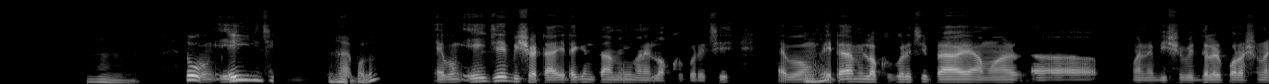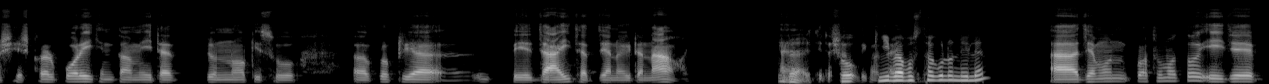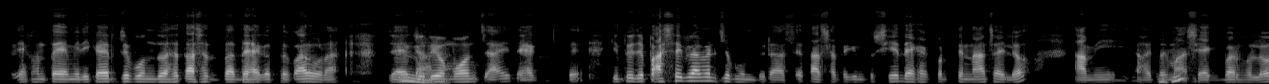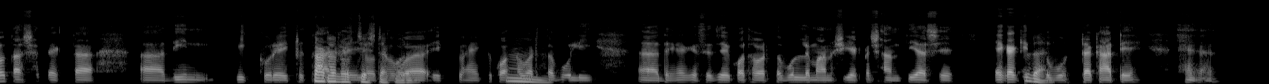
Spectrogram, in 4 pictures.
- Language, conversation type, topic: Bengali, podcast, আপনি কীভাবে একাকীত্ব কাটাতে কাউকে সাহায্য করবেন?
- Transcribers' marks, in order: laughing while speaking: "আছে তার সাথে দেখা করতে … চায় দেখা করতে"; chuckle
